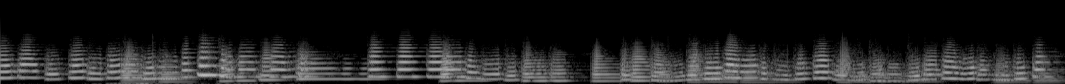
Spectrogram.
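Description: Two trombones playing a blues together, moving through many quick notes, often with one horn on low notes under the other's line.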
